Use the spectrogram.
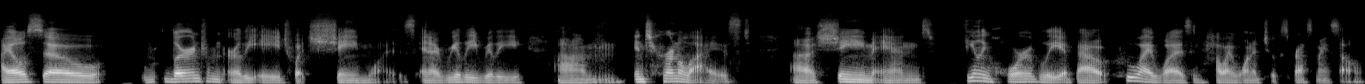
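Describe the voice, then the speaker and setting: A man's plain, everyday voice, fairly low in pitch, with lively intonation and a fairly slow pace, in a dry, close sound with no echo. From US Midwest, Troy, Michigan (Detroit suburb). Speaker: nonprofit executive director and LGBTQ trainer. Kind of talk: interview.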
